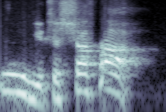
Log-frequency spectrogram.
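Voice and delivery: high, drawn-out London "shut up"; English accent. Retold or imitated. Joking that the insult sounds polite, hammed-up English accent. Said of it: "even the way they say that is polite".

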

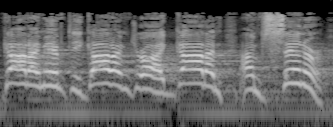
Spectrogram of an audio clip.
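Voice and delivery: high, loud plea for help, slowing at the end; pleading prayer. Pretend. Congregation praying aloud for help, a loud high plea. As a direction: beg God for help. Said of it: "we're gonna say this to the Lord".

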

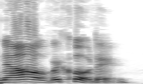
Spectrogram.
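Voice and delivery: slow, loud robotic announcement; stretched, exaggerated bot call-out; loud mock bot announcement. Mimicking bot, louder.

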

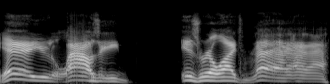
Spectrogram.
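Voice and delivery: drawn-out, growly mock yell; Goliath. Giant insulting the Israelites, mock yelling. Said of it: "he hears Goliath yelling across the valley".

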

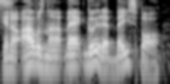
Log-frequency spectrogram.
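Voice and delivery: low, slow drawled country voice; southern drawl. Pretend. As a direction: drawl like a lazy ballpark yokel. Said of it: "fucking voice".

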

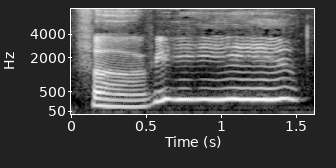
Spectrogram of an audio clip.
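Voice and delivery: very high, stretched-out "real"; put-on squeal. Co-host joking during the recap, silly high squeal. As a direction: swoop up into a long silly high note.

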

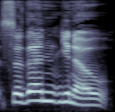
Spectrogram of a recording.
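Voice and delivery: ordinary talk, nothing marked

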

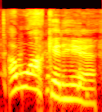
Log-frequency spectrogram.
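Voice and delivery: put-on New York accent. Host impersonates a New Yorker on the street, slow loud New York accent. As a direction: bark it like an angry New York pedestrian. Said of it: "Typical New Yorker".

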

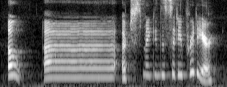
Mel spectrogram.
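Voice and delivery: high-pitched, innocent excuse; caught-out innocent. Acted. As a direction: play it innocent when caught in the act. Player character caught putting up stickers.

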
